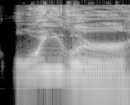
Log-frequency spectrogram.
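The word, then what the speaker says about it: Euler: don't actually know what it'll do with the oiler function which is oer that's how you pronounce thater eer and humer eer and hum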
